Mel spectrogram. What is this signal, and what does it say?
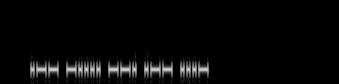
Morse code, heard as a keyed tone, about 52 wpm, 700 Hz. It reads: W6GWV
